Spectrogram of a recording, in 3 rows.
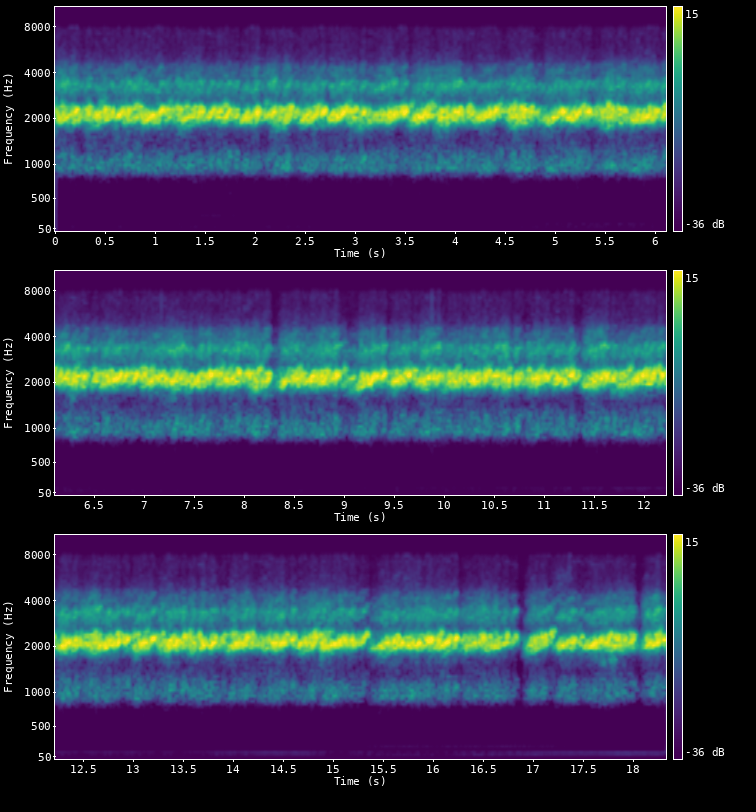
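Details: Loud dense frog chorus at a natural pond at night, 7 pm, after a couple of weeks of rain in February 2009; unbroken wall of rapid overlapping pulsed croaks, steady in volume throughout, with a faint low hum beneath.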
